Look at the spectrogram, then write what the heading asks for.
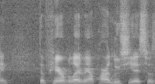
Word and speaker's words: Lucius: It's Lucius.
